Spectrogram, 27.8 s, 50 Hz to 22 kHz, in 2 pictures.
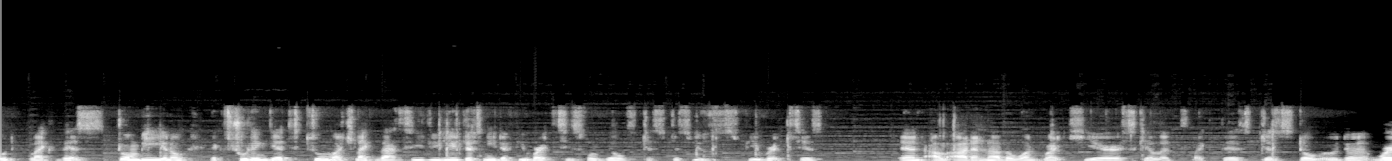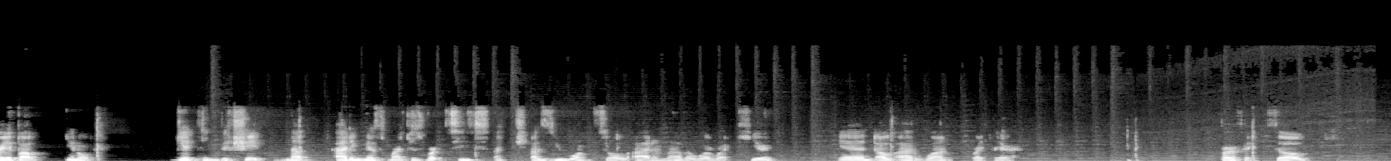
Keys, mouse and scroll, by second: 1.4 r, 7.1 shift+middle click, 7.7 e, 9.3 r, 21.7 shift+middle click, 22.7 e, 23.8 s, 27.2 middle click, 27.6 shift+middle click.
